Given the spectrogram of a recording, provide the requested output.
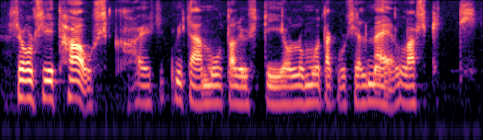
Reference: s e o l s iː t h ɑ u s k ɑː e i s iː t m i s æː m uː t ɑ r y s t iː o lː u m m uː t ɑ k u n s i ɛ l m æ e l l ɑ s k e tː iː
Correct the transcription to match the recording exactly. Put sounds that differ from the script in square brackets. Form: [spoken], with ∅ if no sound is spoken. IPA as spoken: s e o l s iː t h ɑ u s k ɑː e i s [i] t m i [t] æː m uː t ɑ [l] y s t iː o lː u m m uː t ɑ k u n s i ɛ l m æ e l l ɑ s k e tː iː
